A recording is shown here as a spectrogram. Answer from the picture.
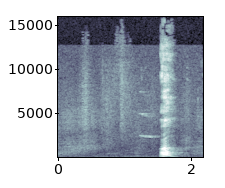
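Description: Near silence with a faint low hum for about a second and a half, then a man's voice says a short 'ho', its pitch rising and falling.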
